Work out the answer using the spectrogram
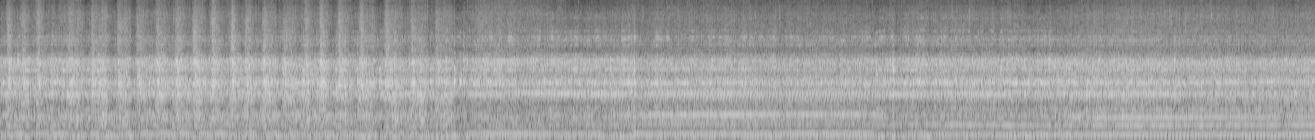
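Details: Race car engine at Huntsville Speedway, loud and rough, stutters unevenly in the first few seconds then runs steadier; sounds like a misfire.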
